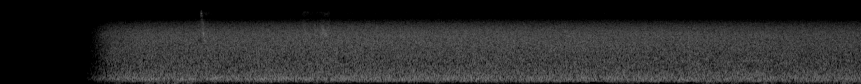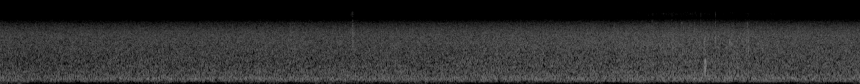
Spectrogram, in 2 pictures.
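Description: Steady rushing of creek water running over a gravel and stone bed, starting about a second in.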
